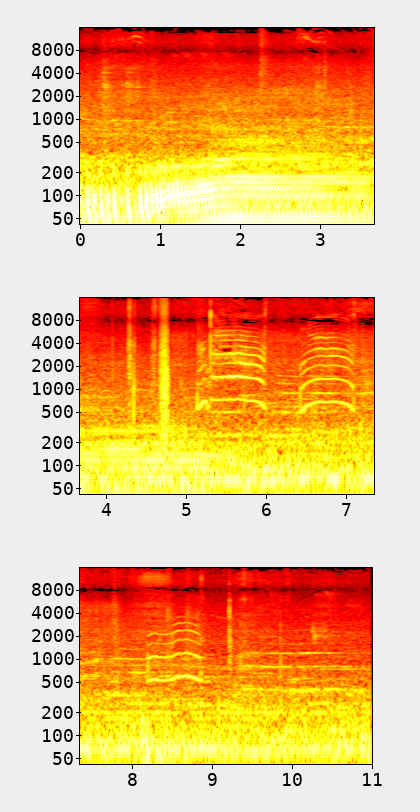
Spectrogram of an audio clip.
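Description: Kitten meowing three times in the second half, short high-pitched calls that rise and fall, after a low rumble in the first few seconds.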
